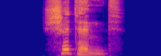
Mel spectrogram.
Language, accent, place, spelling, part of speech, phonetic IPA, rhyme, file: German, Germany, Berlin, schüttend, verb, [ˈʃʏtn̩t], -ʏtn̩t, De-schüttend.ogg
- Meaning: present participle of schütten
